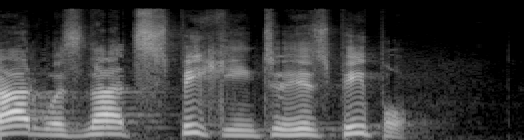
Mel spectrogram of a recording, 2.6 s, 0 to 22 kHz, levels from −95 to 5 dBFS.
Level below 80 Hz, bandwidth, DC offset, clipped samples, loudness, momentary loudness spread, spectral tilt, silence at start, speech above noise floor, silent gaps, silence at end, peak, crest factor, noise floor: -66 dBFS; 17 kHz; under 0.1%; under 0.1%; -23 LUFS; 8 LU; -4 dB/octave; 0 s; 44 dB; none; 0.6 s; -4 dBFS; 20 dB; -66 dBFS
